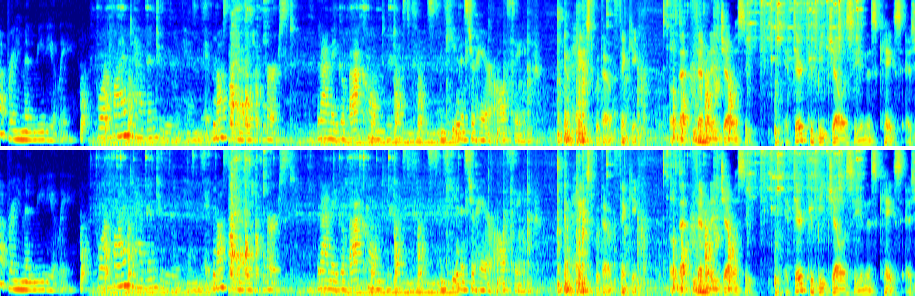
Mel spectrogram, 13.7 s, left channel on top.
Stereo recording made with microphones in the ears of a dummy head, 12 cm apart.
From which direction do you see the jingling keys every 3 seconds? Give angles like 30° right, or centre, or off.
80° right, 60° right, 40° right, centre, 20° left.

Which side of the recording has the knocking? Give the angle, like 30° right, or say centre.
30° right.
